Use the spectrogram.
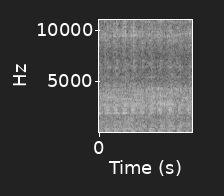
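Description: Motorcycle engine running just before shutoff, a low, steady, slightly lumpy idle pulsing evenly for about a second, close and alone.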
